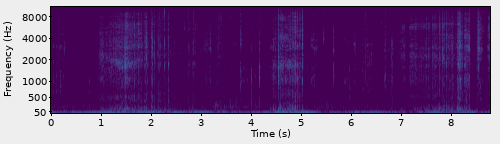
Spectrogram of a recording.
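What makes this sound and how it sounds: A knife blade shaves the edge of a dry, solid, translucent amber soap bar held in the hand. Dense, crunchy scraping and tearing sounds with a bright, hissy top and a low rumble underneath run throughout. Louder, fuller strokes rise near the middle and a few sharp crisp peaks come near the end.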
